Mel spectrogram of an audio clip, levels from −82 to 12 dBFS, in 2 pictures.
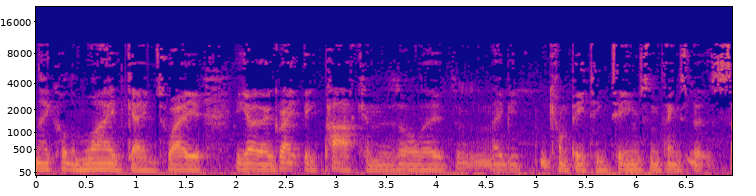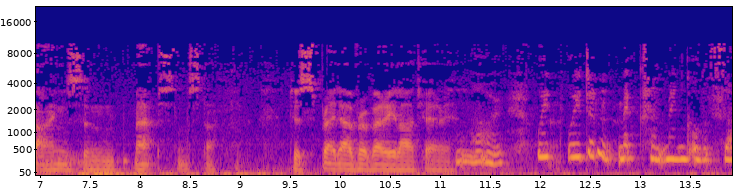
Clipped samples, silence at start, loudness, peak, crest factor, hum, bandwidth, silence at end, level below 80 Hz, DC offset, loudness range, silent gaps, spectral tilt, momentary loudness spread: under 0.1%; 0 s; -19 LUFS; -2 dBFS; 18 dB; none; 10 kHz; 0 s; -32 dBFS; under 0.1%; 4 LU; none; -5 dB/octave; 9 LU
